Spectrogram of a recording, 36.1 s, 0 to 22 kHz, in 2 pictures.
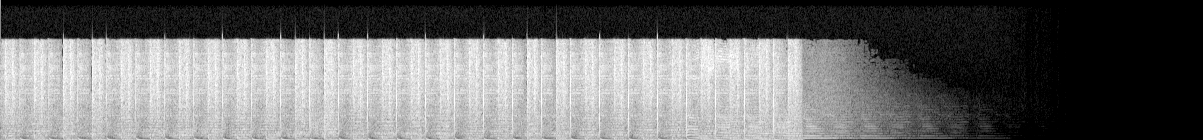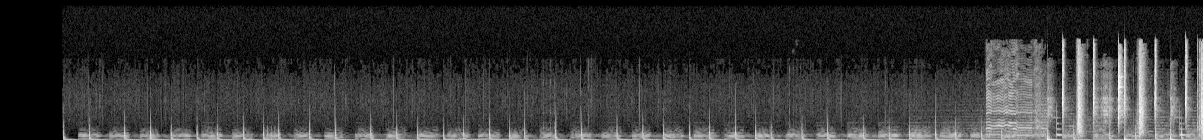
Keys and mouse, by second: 0.4 g, 2.8 Tab, 3.3 KP_1, 4.2 shift+drag, 4.6 Tab, 4.9 shift+click, 5.2 z, 6.0 1, 6.3 click, 7.1 g, 8.9 click, 9.4 g, 12.0 g, 13.7 middle click, 14.3 click, 15.1 j, 15.5 click, 16.6 KP_1, 17.0 g, 18.4 z, 18.8 Tab, 19.3 shift+drag, 20.1 ctrl+3, 20.5-21.0 drag, 21.3-21.7 middle drag, 21.7 Tab, 22.1 middle click, 23.0 a, 23.3 middle click, 23.8 ctrl+b, 27.7 Tab, 28.3 KP_1, 29.4 ctrl+z, 29.7 ctrl+z, 30.1 middle click, 30.4 2, 31.6 middle click, 32.4 ctrl+click, 32.7-33.9 middle drag, 34.4 ctrl+b.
